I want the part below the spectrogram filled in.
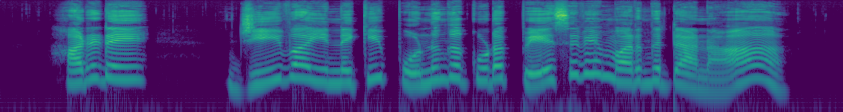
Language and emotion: Tamil, surprised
